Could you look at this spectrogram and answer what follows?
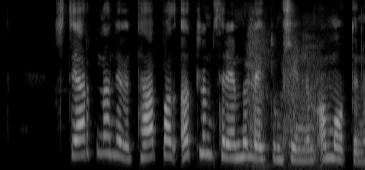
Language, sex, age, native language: Icelandic, female, 40-49, Icelandic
